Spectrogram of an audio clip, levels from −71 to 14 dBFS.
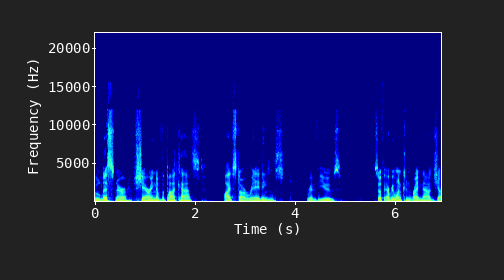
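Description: Repeated stalls (stutter) run from 2.93 to 3.89 s, just after "of the podcast five". Packets arrived more slowly than playback, so the jitter buffer kept emptying. Fifteen gaps were bridged by extending the speech, about 295 ms in all and the longest 136 ms, so nearly a third of the passage drags and stutters, though nothing is lost.

A short stall from a late packet follows at 4.46 to 4.50 s. One packet missed its slot, and the receiver held the preceding sound for about 19 ms until the packet arrived, then resumed. The speech catches briefly, with a slight buzz or dip, and none of it is skipped.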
